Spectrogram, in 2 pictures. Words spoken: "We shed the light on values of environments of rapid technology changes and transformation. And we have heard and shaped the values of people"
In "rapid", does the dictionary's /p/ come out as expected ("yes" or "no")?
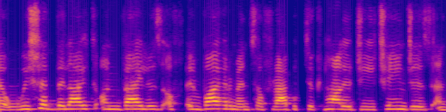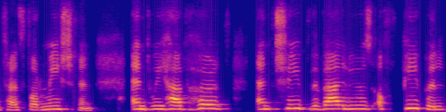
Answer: no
